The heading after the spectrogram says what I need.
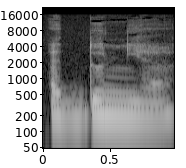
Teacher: حیاتنا الدنیا، again word آیا ہے الدنیا، نون پر اظہار ہے، نون پر جھٹکا نہ ہو اور نہ ہی کسرہ کا ساؤنڈ آئے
